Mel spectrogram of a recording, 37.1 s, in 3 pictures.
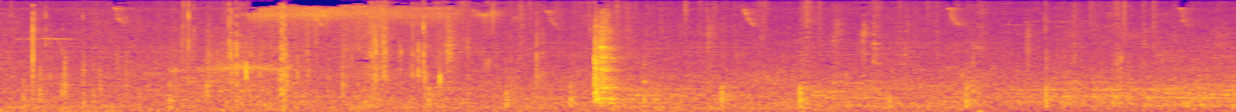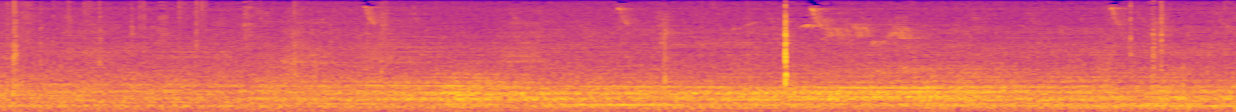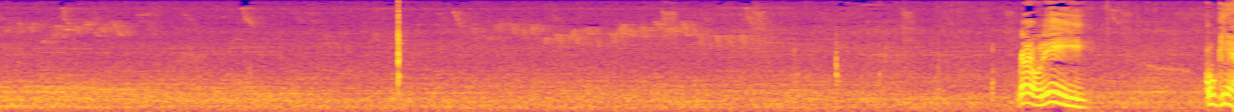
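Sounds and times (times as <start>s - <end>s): small birds chirping: 0.0s - 16.4s, 18.4s - 37.0s
steady low hum: 0.0s - 37.0s.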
